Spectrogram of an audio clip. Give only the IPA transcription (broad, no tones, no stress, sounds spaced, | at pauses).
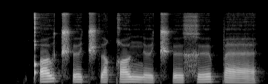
qʼ u t͡ʃʼ ø t͡ʃʼ ɯ q u n ø t͡ʃʼ ø x ø p æ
